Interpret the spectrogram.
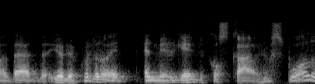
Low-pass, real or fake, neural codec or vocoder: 7.2 kHz; fake; codec, 16 kHz in and 24 kHz out, 0.4 kbps, LongCat-Audio-Codec, fine tuned four codebook decoder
